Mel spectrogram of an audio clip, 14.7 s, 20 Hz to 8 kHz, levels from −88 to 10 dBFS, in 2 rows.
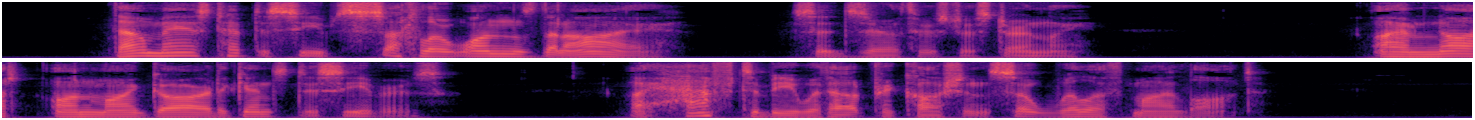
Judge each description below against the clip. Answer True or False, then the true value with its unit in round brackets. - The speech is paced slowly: True (120 wpm)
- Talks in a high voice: False (115 Hz)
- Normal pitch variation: True (3.5 semitones)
